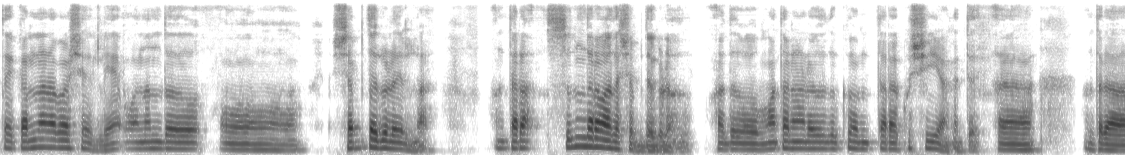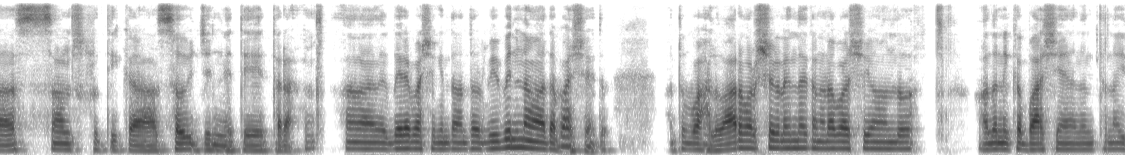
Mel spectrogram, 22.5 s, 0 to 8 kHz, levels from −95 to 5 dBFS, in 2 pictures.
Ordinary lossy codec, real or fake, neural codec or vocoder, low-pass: none; fake; codec, 16 kHz, 4 kbps, FunCodec, trained on LibriTTS, 50 frames a second; 7.2 kHz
